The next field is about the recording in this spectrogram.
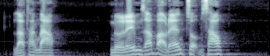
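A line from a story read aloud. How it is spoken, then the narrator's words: Angry shout. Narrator (Vietnamese): miệng quát lên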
